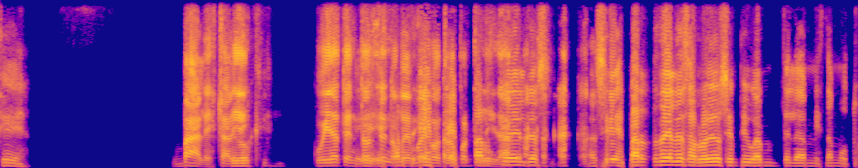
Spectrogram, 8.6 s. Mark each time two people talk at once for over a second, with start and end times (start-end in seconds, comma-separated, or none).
3.5-5.2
